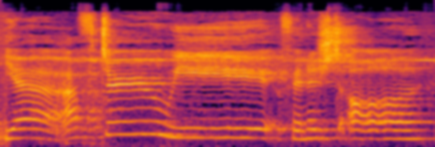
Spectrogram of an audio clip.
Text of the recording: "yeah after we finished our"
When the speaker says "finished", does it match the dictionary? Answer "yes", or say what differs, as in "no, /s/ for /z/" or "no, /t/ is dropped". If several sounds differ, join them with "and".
yes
